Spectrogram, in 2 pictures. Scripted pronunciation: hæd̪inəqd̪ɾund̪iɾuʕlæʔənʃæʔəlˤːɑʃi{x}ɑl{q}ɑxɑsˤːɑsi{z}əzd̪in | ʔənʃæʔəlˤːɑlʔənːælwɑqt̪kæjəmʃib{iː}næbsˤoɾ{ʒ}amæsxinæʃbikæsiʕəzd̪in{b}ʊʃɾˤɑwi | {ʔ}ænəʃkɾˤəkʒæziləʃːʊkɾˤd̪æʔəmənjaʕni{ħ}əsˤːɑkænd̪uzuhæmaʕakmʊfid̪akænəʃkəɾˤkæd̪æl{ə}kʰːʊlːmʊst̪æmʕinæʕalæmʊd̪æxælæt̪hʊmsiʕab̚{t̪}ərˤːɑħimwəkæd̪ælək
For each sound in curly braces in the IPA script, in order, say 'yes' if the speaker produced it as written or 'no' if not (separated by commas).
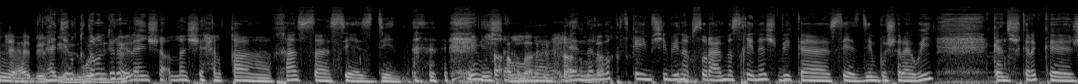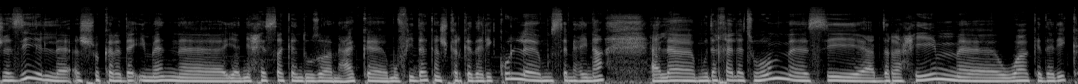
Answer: no, yes, no, no, no, yes, no, yes, yes, no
